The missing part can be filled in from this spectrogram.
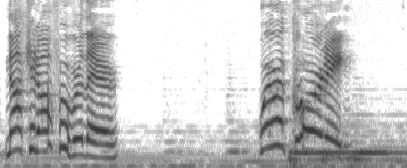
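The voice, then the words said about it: Loud screaming voice. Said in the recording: “Lower your voice! ... I'm screaming.”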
